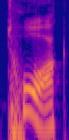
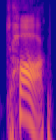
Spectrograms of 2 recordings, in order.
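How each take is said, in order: First: The vowel has an old New York-style sound. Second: The vowel has a plain, standard sound. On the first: This is the traditional local way. "Instead of saying talk" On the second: This is how kids are taught now. "they're saying talk because it's the phonics stuff"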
